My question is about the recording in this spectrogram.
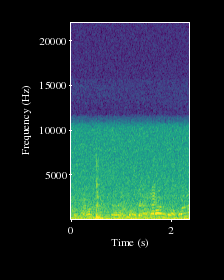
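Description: Distant shouting voices carrying across an open football pitch, with a single sharp thump about a quarter of the way in.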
